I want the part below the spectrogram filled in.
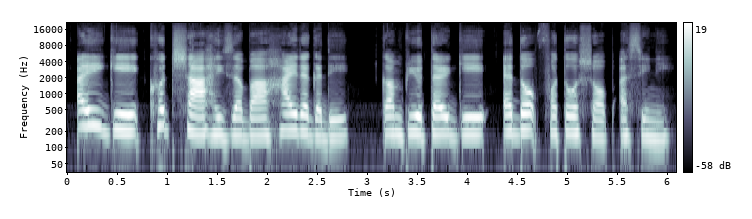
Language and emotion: Manipuri, neutral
